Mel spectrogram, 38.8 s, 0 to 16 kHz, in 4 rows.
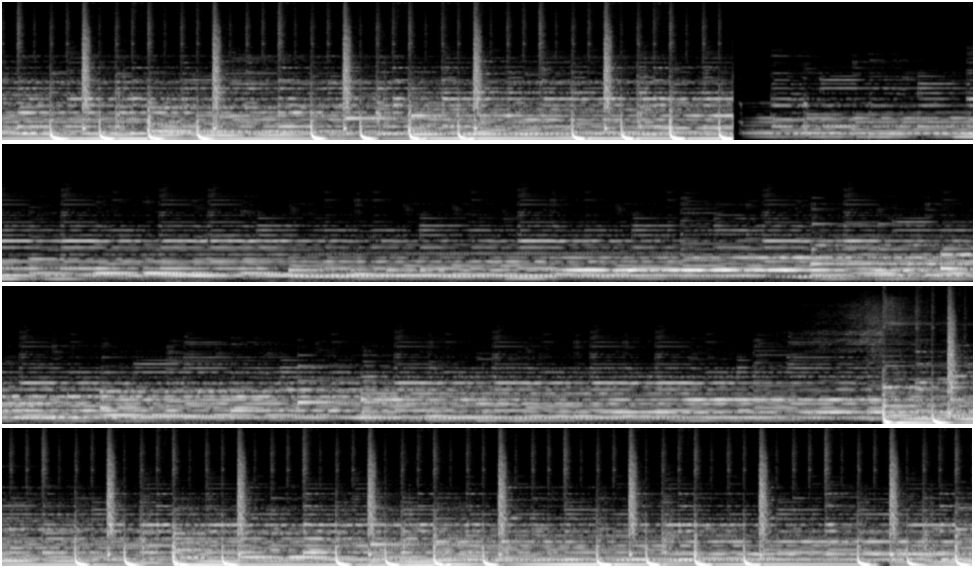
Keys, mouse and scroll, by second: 0.7 click, 8.9 click, 15.9-16.2 alt+scroll down 2, 16.3 alt+scroll up 1, 16.9 scroll down 1, 17.8 click, 23.4 ctrl+g, 24.8 click, 31.0 scroll down 1, 31.6-32.1 scroll up 2, 32.8 click, 34.4 shift+click, 35.2 click.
